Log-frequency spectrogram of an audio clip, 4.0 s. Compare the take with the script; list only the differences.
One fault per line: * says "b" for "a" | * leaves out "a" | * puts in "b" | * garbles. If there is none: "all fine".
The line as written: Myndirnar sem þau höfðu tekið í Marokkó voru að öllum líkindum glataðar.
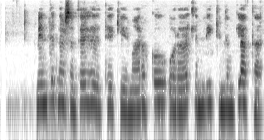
all fine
